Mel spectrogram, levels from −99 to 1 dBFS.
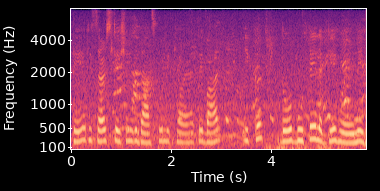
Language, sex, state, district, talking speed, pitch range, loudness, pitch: Punjabi, female, Punjab, Pathankot, 140 wpm, 215-240 Hz, -14 LUFS, 225 Hz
